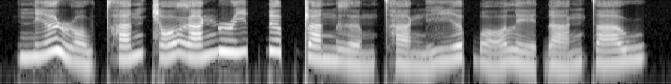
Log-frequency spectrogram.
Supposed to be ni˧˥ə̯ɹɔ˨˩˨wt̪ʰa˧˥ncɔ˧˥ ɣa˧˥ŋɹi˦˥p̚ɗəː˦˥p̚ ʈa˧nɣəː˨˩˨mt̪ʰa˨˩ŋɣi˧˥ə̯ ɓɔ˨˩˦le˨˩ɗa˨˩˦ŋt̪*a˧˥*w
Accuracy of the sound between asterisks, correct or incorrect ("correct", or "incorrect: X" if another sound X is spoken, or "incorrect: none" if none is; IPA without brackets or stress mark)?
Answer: correct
